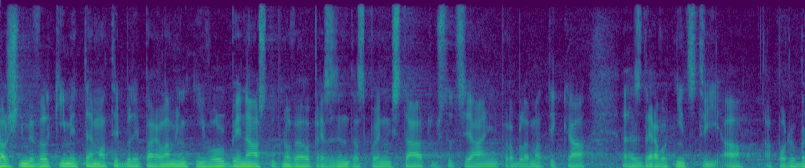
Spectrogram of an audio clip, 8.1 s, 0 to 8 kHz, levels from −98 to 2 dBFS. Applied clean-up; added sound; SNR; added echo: none; none; none; none.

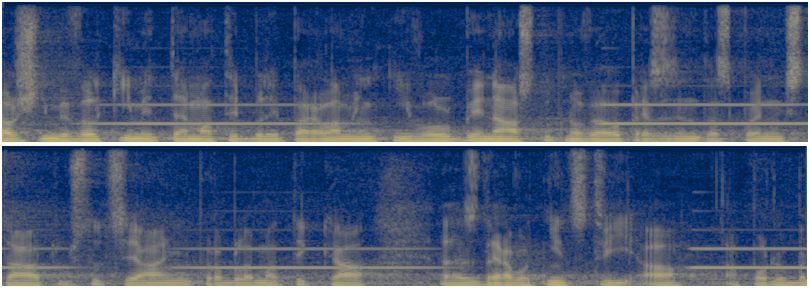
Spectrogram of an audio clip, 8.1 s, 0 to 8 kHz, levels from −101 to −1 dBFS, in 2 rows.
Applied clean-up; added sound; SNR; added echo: none; Wind instrument, woodwind instrument; 14 dB; none.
